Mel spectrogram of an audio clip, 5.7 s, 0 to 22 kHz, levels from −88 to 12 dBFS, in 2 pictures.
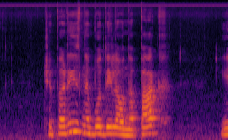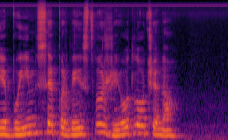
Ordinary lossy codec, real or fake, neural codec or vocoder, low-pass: none; real; none; none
